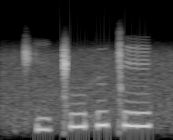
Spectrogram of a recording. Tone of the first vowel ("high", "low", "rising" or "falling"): low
